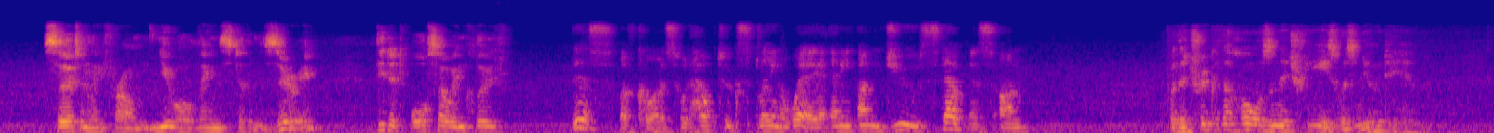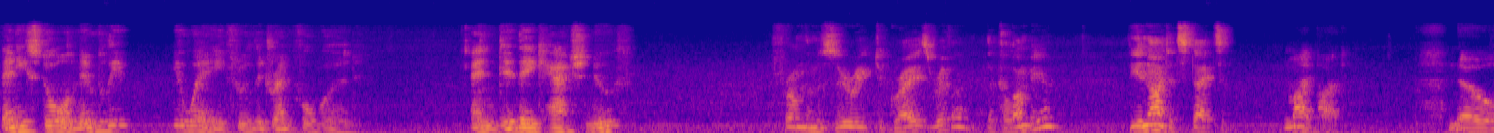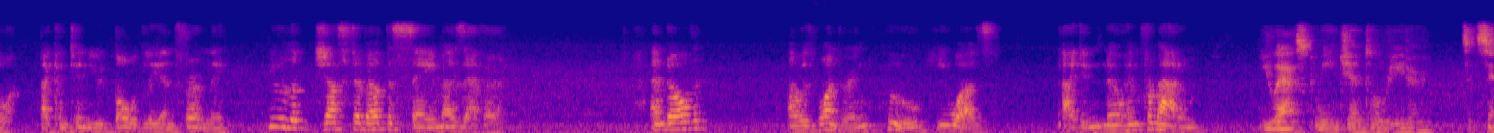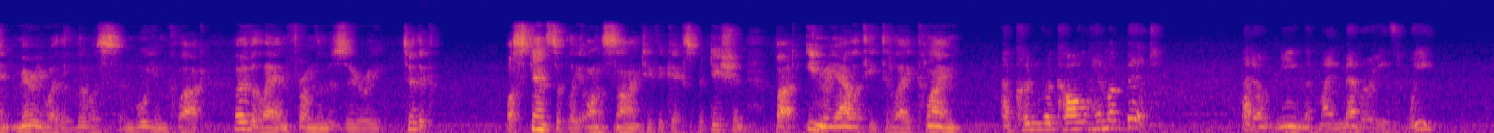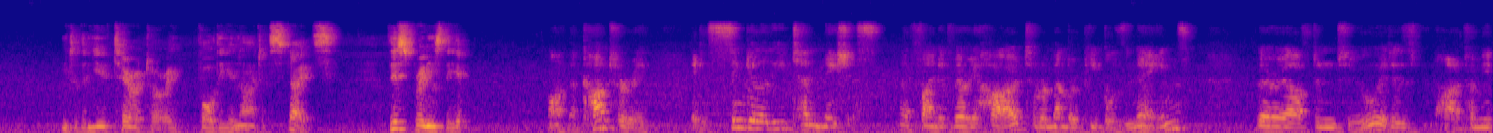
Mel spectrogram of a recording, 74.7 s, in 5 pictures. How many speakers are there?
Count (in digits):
3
